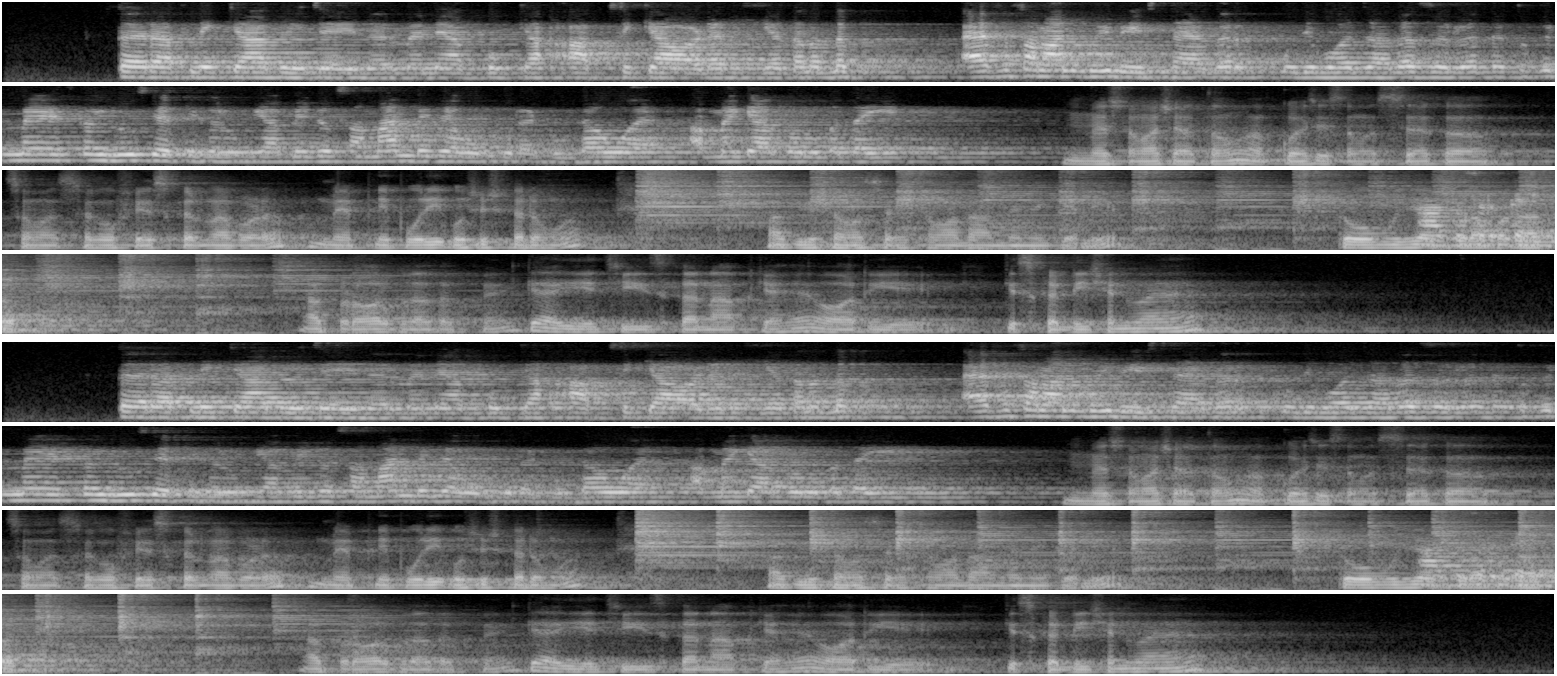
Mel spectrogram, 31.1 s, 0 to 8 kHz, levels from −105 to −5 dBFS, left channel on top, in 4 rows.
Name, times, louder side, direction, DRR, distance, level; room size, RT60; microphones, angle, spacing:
voice 1, 0.6-4.4 4.8-12.3 22.6-23.4, left 2 dB, 60° left, 4 dB, 1.7 m, -29 dB
voice 2, 13.1-15.2 15.6-18.9 19.4-21.2 21.7-23.4 24.8-29.3, left 1 dB, 15° left, 5 dB, 0.4 m, -36 dB
sound 1, 18.7-25.3, right 3 dB, 85° right, 3.7 m, -39 dB
22.5 x 19.0 x 2.3 m, 2.6 s
head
